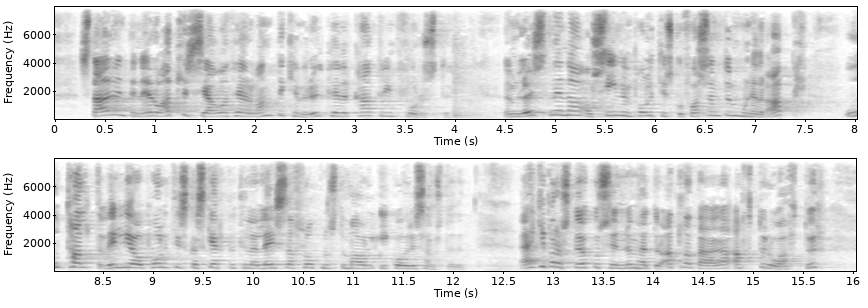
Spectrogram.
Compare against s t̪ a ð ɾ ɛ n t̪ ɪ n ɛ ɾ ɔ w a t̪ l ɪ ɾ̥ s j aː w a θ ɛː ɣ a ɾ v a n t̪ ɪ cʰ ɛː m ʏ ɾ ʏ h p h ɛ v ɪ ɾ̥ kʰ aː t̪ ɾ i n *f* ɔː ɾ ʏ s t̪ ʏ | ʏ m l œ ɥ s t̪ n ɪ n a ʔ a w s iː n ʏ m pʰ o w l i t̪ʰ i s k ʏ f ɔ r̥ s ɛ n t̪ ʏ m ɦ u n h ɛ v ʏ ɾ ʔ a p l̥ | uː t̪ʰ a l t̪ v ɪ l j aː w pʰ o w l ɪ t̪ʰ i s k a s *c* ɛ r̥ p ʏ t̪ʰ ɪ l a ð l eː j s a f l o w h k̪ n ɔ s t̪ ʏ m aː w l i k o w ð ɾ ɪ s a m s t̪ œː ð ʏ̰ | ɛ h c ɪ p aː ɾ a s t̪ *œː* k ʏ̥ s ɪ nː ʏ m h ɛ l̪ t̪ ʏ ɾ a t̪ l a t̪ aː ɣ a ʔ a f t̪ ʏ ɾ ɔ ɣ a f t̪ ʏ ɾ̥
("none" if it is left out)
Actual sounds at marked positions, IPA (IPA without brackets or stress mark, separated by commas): f, c, œː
